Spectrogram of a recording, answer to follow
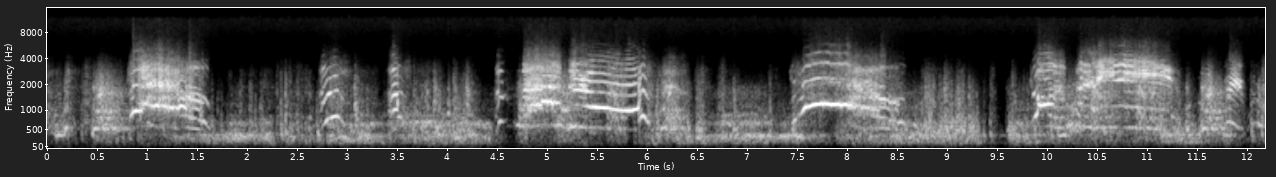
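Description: A woman screaming again and again: about five long, wavering cries with short gaps between them.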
